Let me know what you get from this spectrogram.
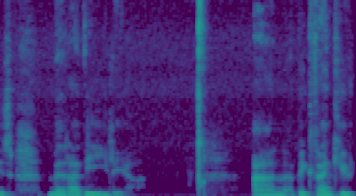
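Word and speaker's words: Meraviglia: the ship isn't called melody Clea the G is silent so thank you da for informing me that the proper pronunciation is Marathi Leah and a big thank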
